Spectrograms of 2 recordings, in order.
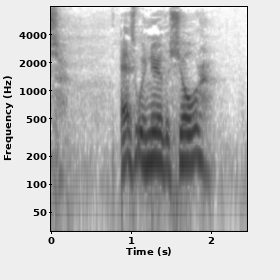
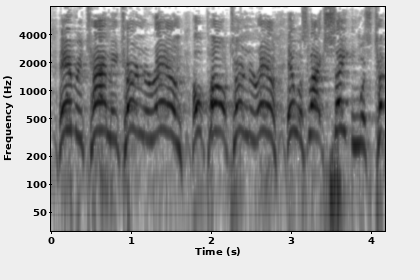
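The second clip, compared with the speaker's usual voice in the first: high-pitched, raised pulpit voice; fiery preaching; 12 semitones higher, 8 dB louder than usual. Acted. Preacher describing Paul being buffeted by Satan, high fiery preaching. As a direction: preach the blows with rising force.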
